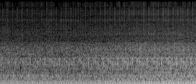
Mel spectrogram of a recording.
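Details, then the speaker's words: 1996 Blue Bird diesel bus idling in cold weather, cab interior items vibrating, 50 psi oil pressure, alternator charge coming up, half fuel; even deep diesel clatter at steady idle with no knocks or surges, normal healthy idle. "See, a lot of stuff vibrating. This stuff too."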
